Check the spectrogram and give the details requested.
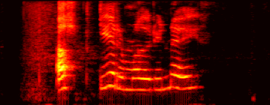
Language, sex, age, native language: Icelandic, female, 9, Icelandic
